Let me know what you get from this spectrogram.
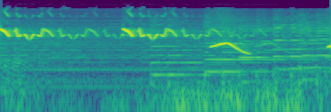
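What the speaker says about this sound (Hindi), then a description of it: "पक्षियों का गुंजार हो रहा था।" Several birds chirp and warble near a mountain lake, high looping calls repeating close by with a steady insect-like buzz beneath, continuing alone without voices.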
